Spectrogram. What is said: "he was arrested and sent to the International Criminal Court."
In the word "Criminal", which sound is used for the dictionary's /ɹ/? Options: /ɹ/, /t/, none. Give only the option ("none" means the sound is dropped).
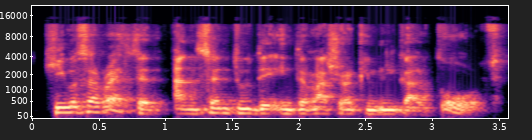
none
